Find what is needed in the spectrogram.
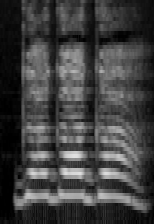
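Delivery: high, loud, slow happy honk; an overjoyed gosling's honk; joyful honk. Acted. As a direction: burst out with joy. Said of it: "зрадів Віллі".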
